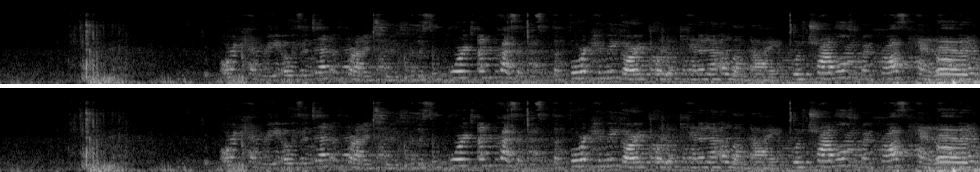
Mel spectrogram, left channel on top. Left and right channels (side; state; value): both; identical; correlation 1.00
